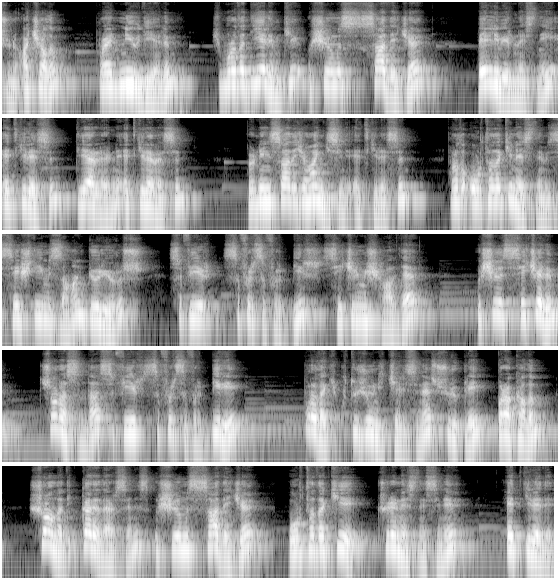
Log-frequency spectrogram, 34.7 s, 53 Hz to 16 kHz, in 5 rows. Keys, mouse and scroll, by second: 20.4 click, 22.7 click.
